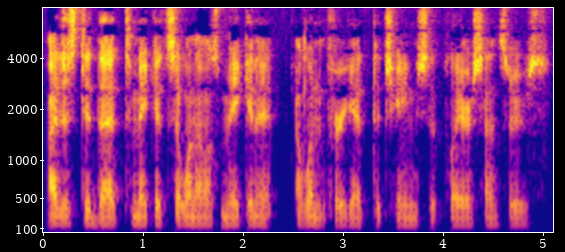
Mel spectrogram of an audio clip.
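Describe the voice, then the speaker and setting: A man walking through how he built his game levels, talking casually with a groggy, raspy voice because he has just woken up, often trailing off into quiet mumbles. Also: sits low, monotone, moderate pace. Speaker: level creator showing his game work. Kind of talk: casual screen-capture walkthrough.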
